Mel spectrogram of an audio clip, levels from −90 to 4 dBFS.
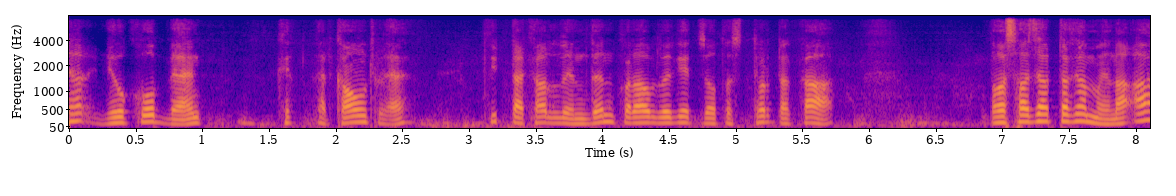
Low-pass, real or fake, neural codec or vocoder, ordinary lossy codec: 7.2 kHz; fake; codec, 16 kHz in and 24 kHz out, 0.6 kbps, FocalCodec, streaming, 2048 codes; none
